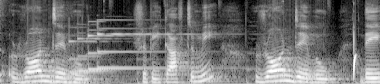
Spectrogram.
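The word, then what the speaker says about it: rendezvous: next word how do you pronounce this word rondes Vu incorrect the correct pronunciation is Rondevu repeat after me Rondevu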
